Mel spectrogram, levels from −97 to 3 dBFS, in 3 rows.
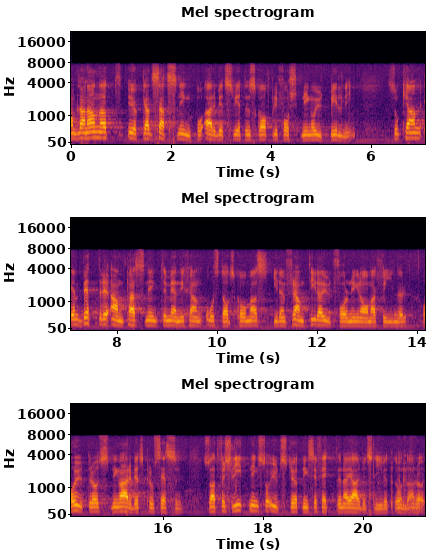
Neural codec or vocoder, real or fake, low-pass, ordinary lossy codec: none; real; none; none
